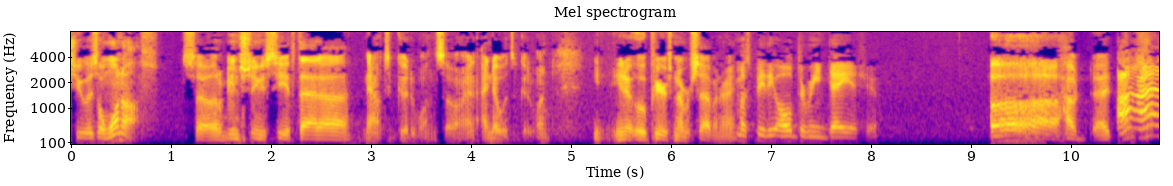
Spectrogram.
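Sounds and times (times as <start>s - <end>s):
speech: 0.0s - 8.2s, 9.2s - 10.8s
person groaning: 9.2s - 10.8s.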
